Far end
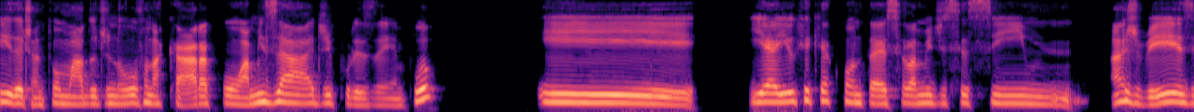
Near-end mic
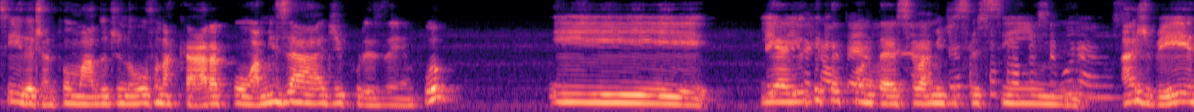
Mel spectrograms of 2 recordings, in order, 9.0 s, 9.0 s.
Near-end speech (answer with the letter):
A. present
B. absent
A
